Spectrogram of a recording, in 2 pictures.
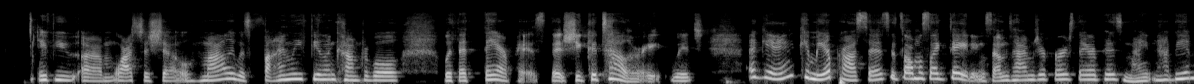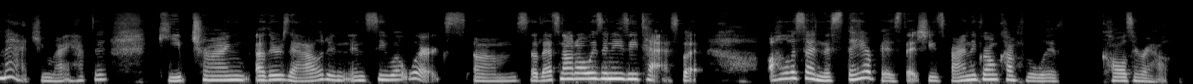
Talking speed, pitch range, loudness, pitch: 185 wpm, 175-230 Hz, -20 LUFS, 200 Hz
